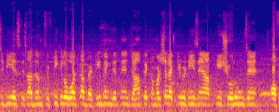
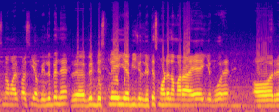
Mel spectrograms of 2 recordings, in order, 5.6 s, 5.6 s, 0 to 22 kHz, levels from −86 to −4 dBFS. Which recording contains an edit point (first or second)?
second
